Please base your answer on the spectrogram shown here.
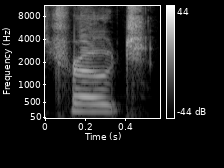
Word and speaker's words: Troch: She says Troch, I say Troch, but it sounds too much like crotch.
